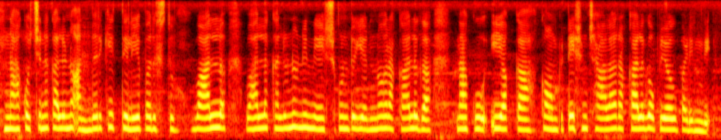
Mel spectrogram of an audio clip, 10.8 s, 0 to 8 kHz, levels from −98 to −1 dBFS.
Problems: constant background noise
